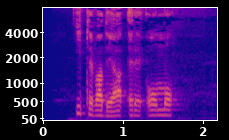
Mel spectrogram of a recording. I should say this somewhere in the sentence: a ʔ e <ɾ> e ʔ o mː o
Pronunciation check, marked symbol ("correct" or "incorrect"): correct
